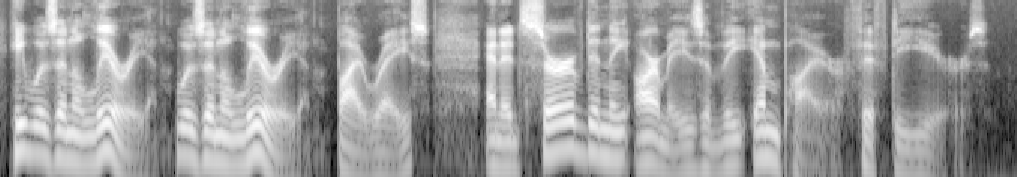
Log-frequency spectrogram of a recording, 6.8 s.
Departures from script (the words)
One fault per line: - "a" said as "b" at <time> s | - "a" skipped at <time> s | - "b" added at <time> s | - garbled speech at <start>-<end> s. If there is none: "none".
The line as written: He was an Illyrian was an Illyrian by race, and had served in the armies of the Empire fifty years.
none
